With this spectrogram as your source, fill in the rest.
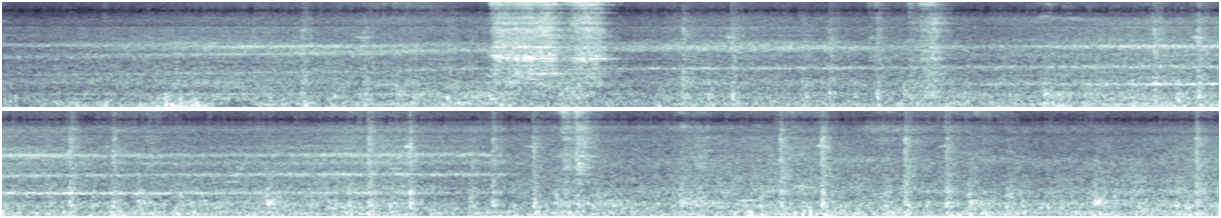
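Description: A Long Island Rail Road commuter train bound for Hempstead rumbles steadily past at close range at the Jamaica hub, with wheels clattering and brief high squeals throughout.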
